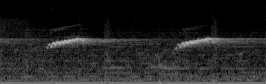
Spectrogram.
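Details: Little spotted kiwi call played from a push-button information panel on a trail at Zealandia ecosanctuary, New Zealand: two shrill, rising whistles about a second apart over a steady high electronic hum.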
